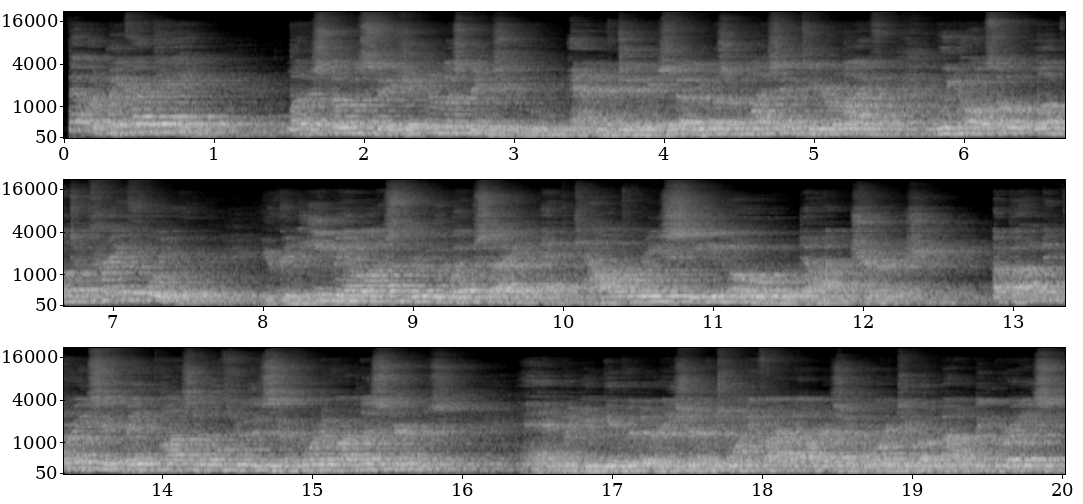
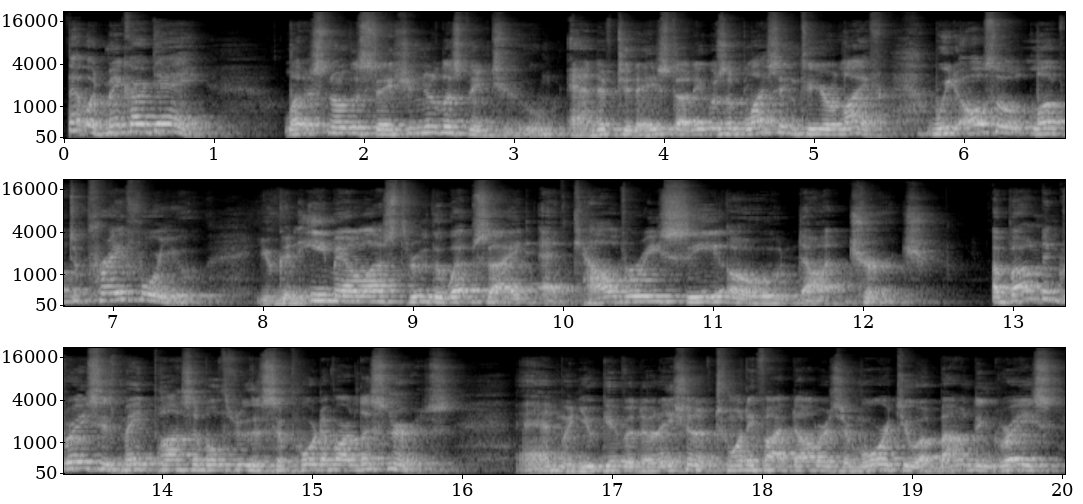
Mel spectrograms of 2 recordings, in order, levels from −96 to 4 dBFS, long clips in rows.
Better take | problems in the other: second | room echo; strong; dies away in 1.8 s; slight in the second // off-mic speech; far; somewhat distant in the second

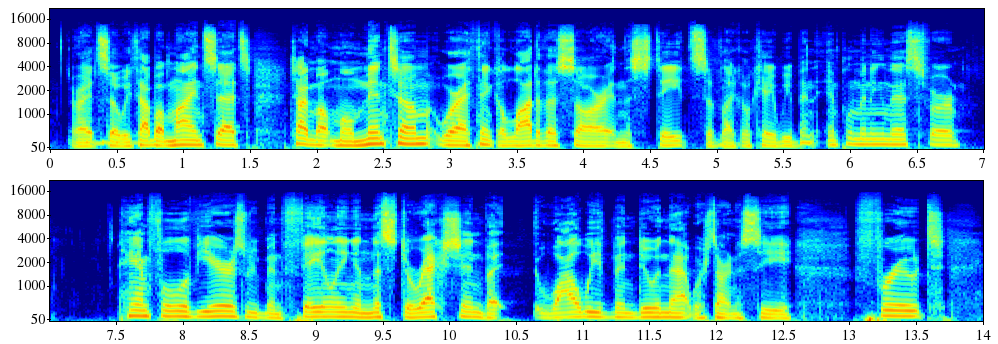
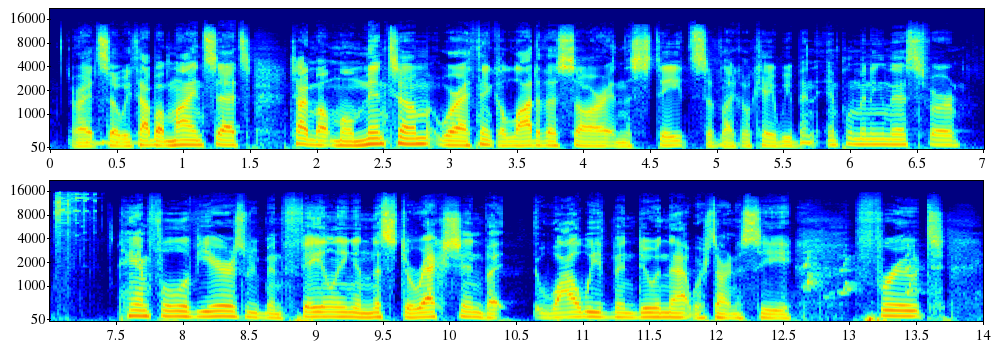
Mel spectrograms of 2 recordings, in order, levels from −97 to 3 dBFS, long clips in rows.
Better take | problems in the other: first | jangling keys; noticeable; at 7 s; peak 8 dB below the speech // dog barking; faint; at 13 s; peak 15 dB below the speech

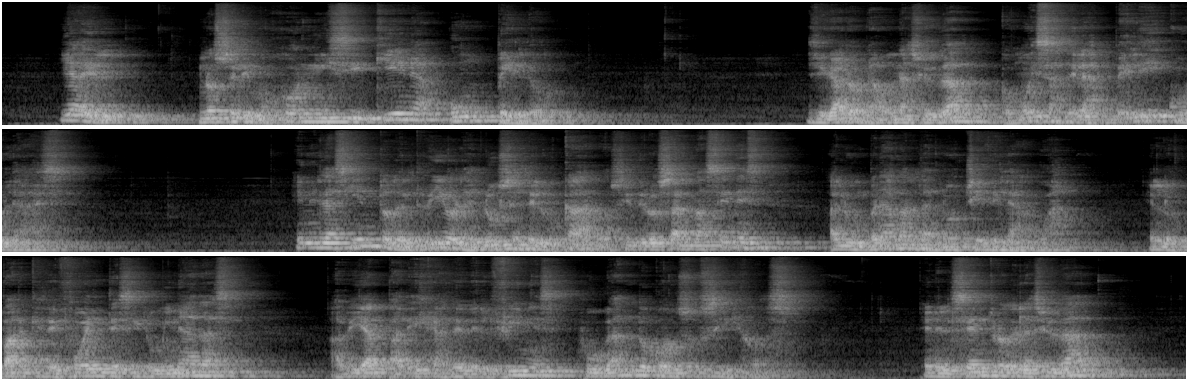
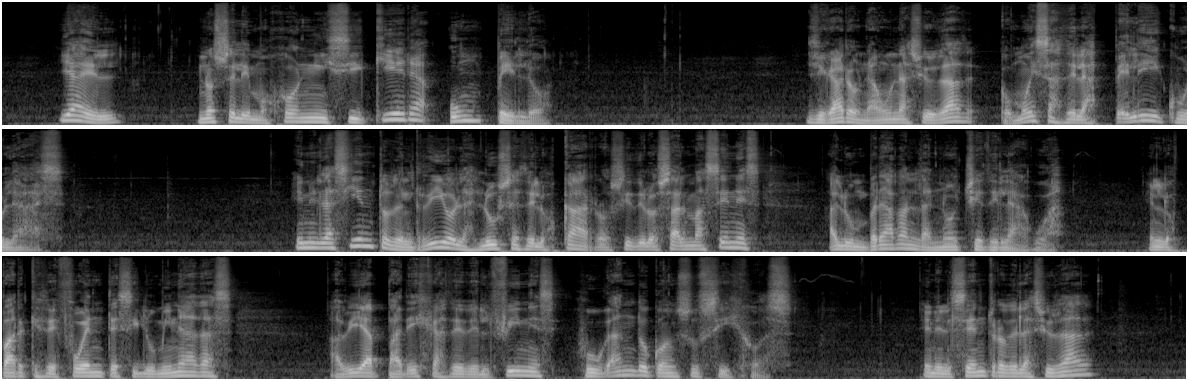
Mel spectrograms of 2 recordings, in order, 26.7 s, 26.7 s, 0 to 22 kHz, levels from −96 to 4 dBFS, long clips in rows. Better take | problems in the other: second | off-mic speech; far // room echo; noticeable; dies away in 0.8 s

